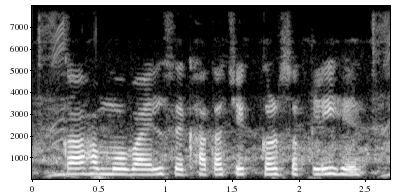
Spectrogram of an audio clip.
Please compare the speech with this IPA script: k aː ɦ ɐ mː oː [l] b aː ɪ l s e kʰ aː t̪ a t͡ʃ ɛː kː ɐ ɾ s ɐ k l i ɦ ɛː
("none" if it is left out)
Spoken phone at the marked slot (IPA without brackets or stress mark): none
